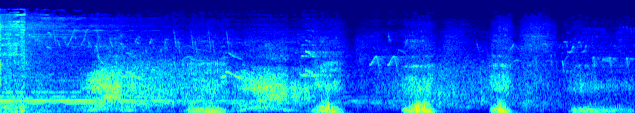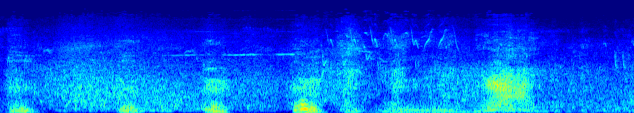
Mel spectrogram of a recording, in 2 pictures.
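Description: Cartoon creatures chirp and coo playfully.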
